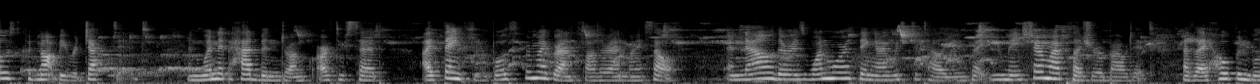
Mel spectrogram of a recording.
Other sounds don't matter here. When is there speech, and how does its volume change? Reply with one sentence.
The speech can be heard from 0.0 to 12.5 s, at a steady volume.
